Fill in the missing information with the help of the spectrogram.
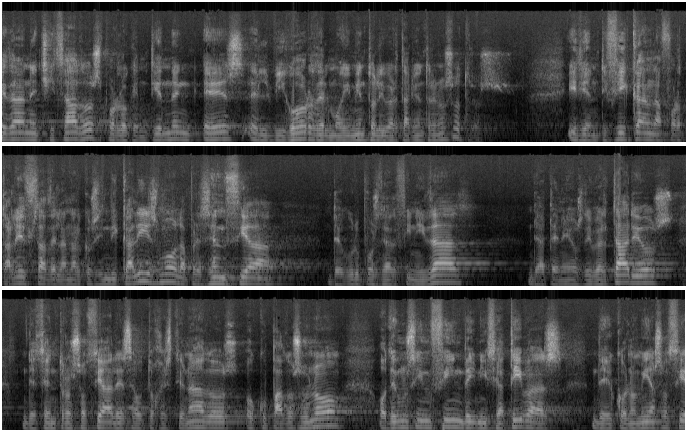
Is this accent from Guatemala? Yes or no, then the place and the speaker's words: no; Galicia, Spain; Yo soy gallego, en el caso de Galicia esa población es Betanzos.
